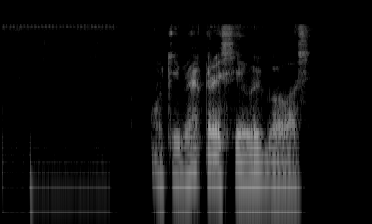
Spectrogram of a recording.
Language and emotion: Russian, positive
